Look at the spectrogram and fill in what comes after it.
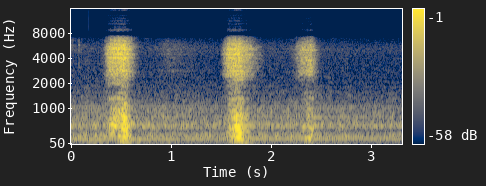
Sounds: Sniff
